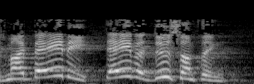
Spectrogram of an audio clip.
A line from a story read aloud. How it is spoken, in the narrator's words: Sarah screams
